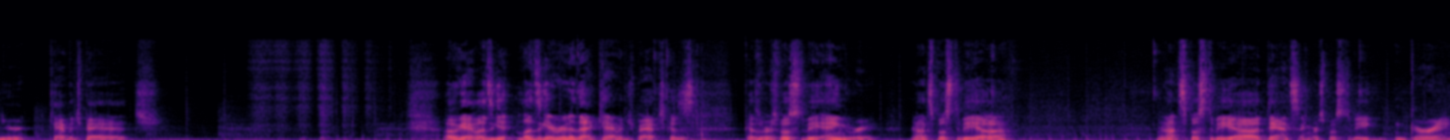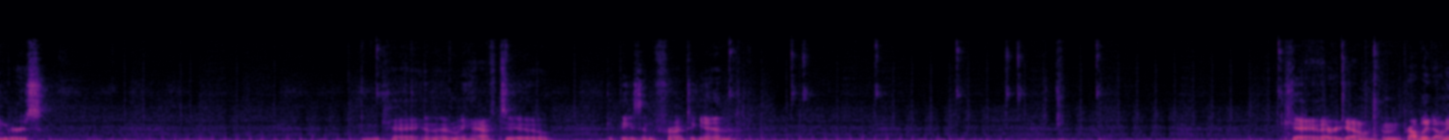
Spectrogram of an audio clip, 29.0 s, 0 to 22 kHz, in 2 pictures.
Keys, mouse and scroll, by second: 6.7 shift+right click, 10.0-11.6 drag, 13.7-18.3 drag, 19.6-21.9 shift+drag, 22.5 right click, 23.3 click, 24.7 right click, 25.5-27.4 shift+drag, 28.2 KP_0.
